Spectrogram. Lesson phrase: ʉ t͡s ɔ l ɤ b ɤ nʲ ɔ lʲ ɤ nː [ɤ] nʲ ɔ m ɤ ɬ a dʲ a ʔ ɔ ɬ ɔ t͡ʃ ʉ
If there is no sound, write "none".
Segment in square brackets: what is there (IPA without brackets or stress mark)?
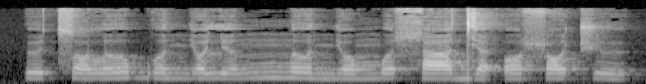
ɤ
